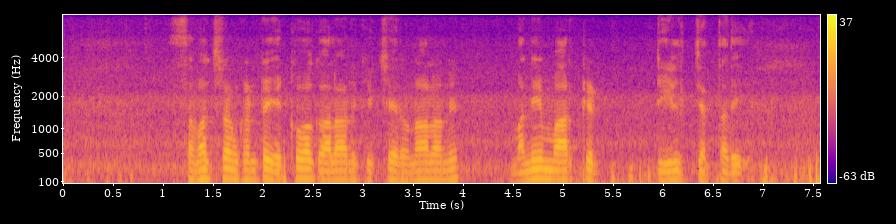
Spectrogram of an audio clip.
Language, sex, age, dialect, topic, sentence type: Telugu, male, 41-45, Telangana, banking, statement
